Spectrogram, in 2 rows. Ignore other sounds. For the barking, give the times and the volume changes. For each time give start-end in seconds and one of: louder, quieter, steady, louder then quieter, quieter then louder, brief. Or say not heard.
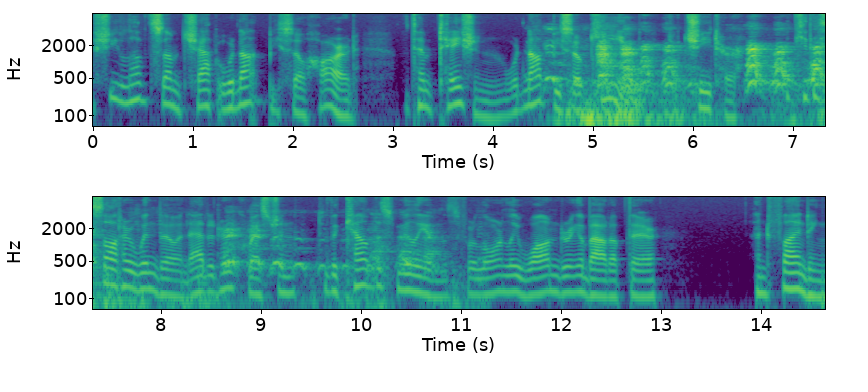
4.3-11.3 quieter.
